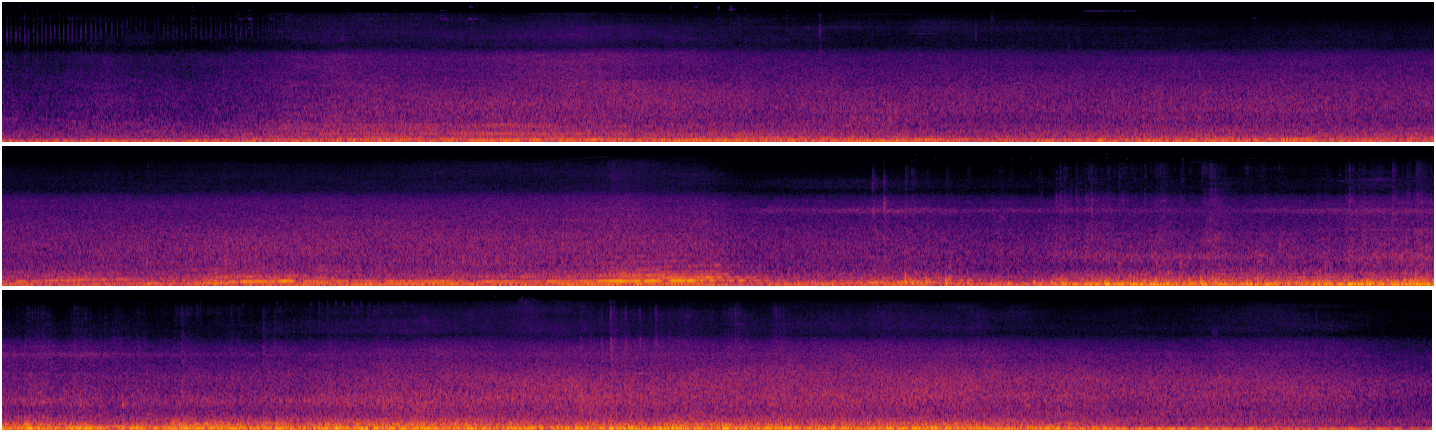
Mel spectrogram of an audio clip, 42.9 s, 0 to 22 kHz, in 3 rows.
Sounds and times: passing by tram 0:00.0 - 0:42.9
traffic 0:00.0 - 0:42.9

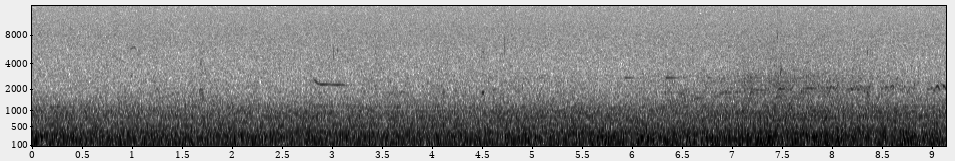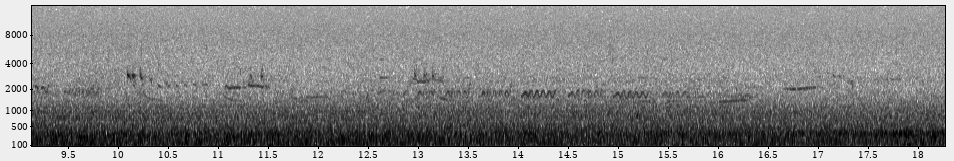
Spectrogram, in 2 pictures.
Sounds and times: wind-noise 0:00.0 - 0:18.2

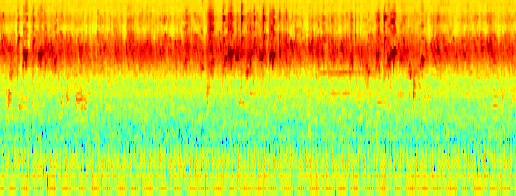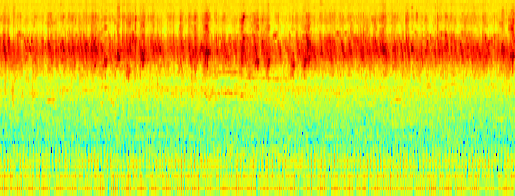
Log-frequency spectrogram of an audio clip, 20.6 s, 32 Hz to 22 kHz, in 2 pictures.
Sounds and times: Birds singing 0:00.0 - 0:20.6

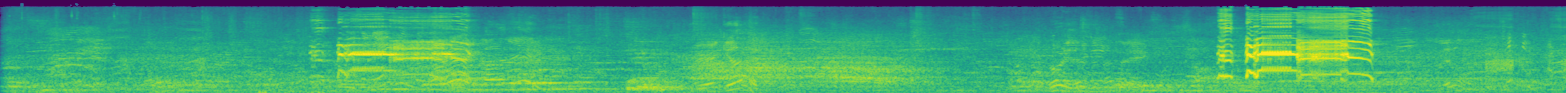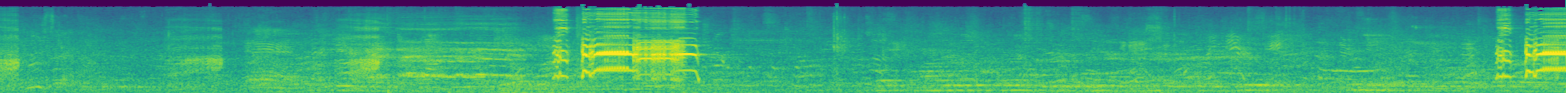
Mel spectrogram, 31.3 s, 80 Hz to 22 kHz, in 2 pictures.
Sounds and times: Chickens 0:00.6 - 0:04.9
Chickens 0:14.6 - 0:16.0
Chickens 0:17.3 - 0:18.0
Chickens 0:18.9 - 0:22.8

